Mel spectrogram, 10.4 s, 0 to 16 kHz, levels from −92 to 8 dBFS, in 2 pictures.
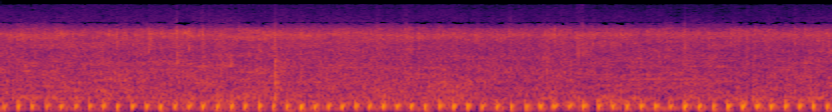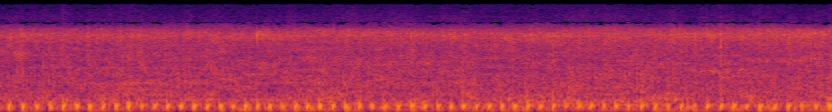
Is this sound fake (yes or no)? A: yes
